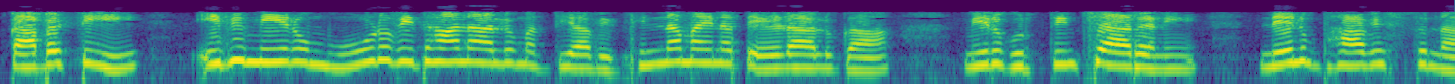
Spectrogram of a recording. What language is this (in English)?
Telugu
